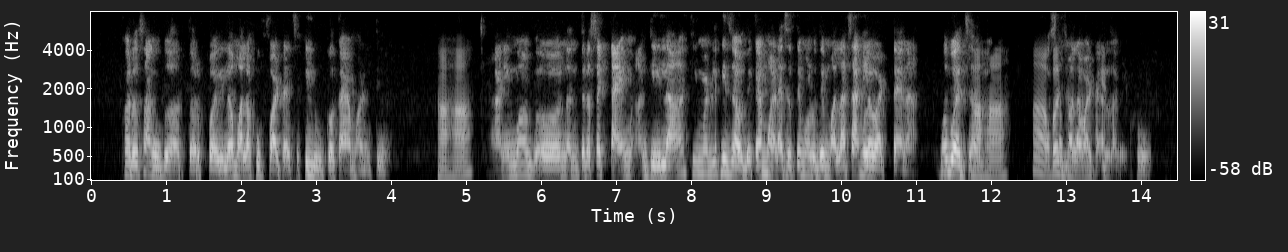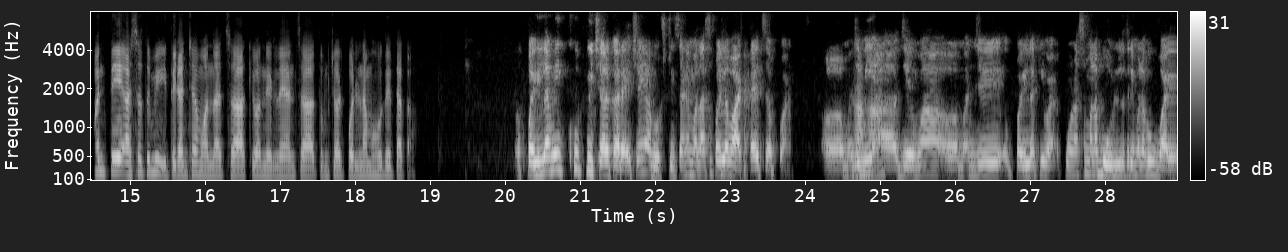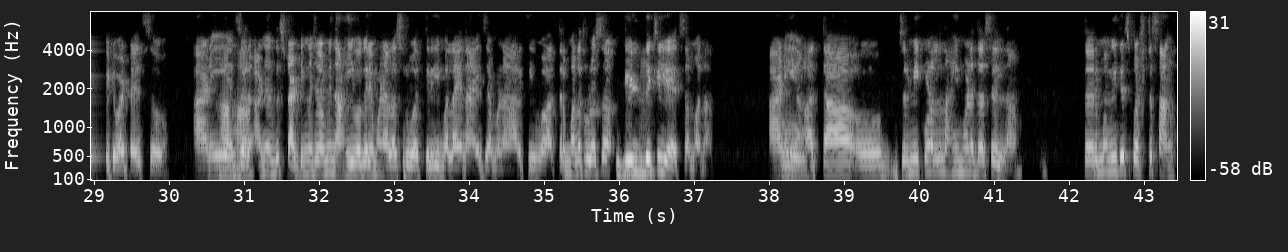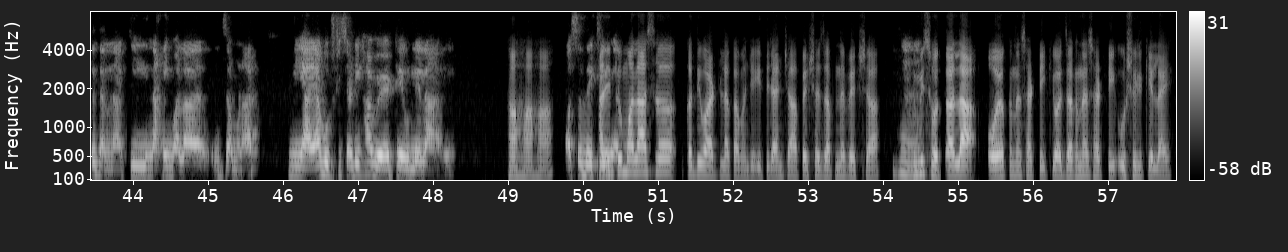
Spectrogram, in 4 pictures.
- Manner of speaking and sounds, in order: static; other background noise; tapping; distorted speech; in English: "गिल्टदेखील"; unintelligible speech
- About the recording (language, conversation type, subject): Marathi, podcast, इतरांच्या अपेक्षा आणि स्वतःच्या इच्छा यांचा समतोल तुम्ही कसा साधता?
